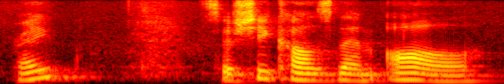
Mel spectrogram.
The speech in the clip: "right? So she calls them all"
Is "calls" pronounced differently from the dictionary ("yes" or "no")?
no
